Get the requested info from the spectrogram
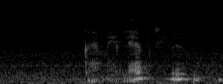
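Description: Soft speech, nearly a whisper, starting about a second in, over quiet room tone.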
